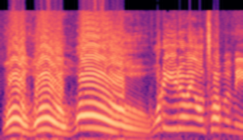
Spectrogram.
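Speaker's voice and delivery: loud high startled whoas; startled shouting. Real, not acted. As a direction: shout in alarm, pitch way up. Teammate suddenly lands on him.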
